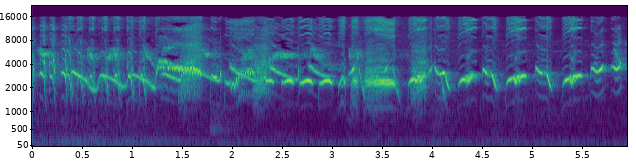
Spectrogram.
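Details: A caged Chinese hwamei, three months in captivity, sings sweet wavering whistles that slide and loop, followed by a run of sharp rhythmic repeated notes in quick succession.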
